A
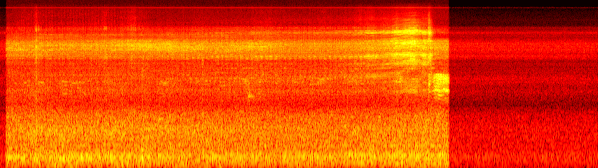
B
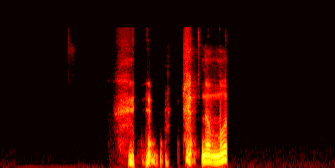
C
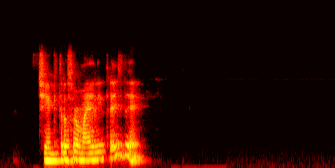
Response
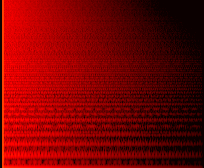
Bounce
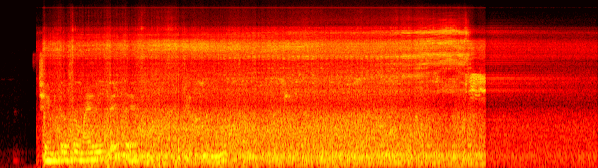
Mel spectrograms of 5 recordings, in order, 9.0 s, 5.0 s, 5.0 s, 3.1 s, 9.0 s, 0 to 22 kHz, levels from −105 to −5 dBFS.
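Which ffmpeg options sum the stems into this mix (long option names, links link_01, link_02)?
-filter_complex "[0:a]highshelf=frequency=4600:gain=-11,adelay=550,volume=2.5dB,asplit=2[link_01][link_02];[link_02]volume=-19dB[link_03];[1:a]alimiter=level_in=0.5dB:limit=-24dB:level=0:latency=1,volume=-0.5dB,volume=-0.5dB[link_04];[2:a]equalizer=frequency=290:width=3.6:gain=8.5,volume=2.5dB,asplit=2[link_05][link_06];[link_06]volume=-5dB[link_07];[3:a]atrim=start_sample=2205[link_08];[link_03][link_07]amix=inputs=2:normalize=0[link_09];[link_09][link_08]afir=irnorm=-1:irlink=0[link_10];[link_01][link_04][link_05][link_10]amix=inputs=4:normalize=0,acrossover=split=340[link_11][link_12];[link_12]acompressor=threshold=-23dB:ratio=6[link_13];[link_11][link_13]amix=inputs=2:normalize=0,alimiter=limit=-20.5dB:level=0:latency=1:release=117"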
